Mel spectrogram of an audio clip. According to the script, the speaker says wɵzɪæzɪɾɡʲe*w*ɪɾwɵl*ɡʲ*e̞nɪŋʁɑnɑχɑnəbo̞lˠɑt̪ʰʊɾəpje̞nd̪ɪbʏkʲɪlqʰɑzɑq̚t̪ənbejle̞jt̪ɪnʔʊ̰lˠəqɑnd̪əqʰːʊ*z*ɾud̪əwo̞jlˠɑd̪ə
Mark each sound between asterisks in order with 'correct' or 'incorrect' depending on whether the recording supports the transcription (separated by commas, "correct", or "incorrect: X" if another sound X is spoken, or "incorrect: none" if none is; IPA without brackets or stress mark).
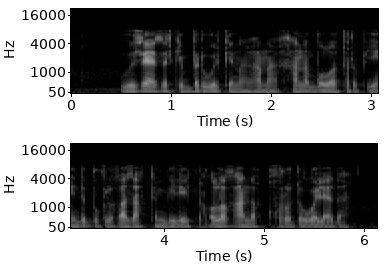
incorrect: b, incorrect: kʲ, incorrect: none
